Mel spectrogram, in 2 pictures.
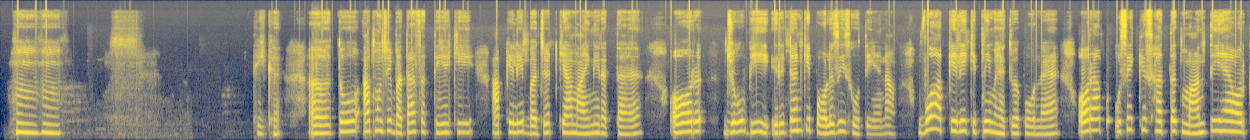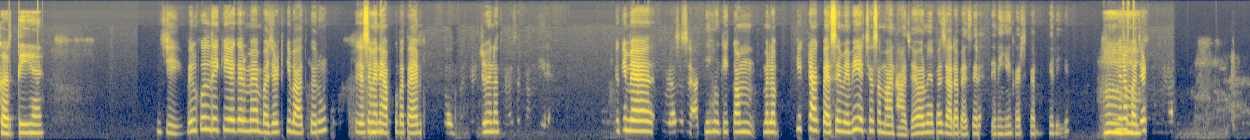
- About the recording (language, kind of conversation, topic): Hindi, advice, ऑनलाइन खरीदारी करते समय असली गुणवत्ता और अच्छी डील की पहचान कैसे करूँ?
- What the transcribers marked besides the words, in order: other background noise; in English: "रिटर्न"; in English: "पॉलिसीज़"; static; distorted speech; tapping; unintelligible speech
